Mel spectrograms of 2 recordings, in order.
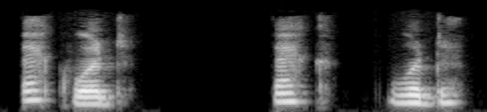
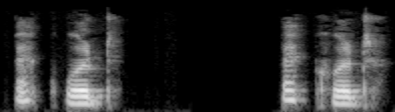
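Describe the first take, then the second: No difference in how they are said.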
